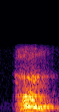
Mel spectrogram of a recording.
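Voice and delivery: short imitated lion huff; one throaty grunt, short of a roar; gruffing lion. Storyteller imitates the lion walking around, gruffing. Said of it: "he wasn't even roaring".

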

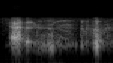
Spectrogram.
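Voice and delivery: dry cough mid-sentence; coughing fit. Real, not acted. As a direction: break off into a cough. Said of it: "caught me one of my coughing spells".

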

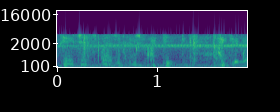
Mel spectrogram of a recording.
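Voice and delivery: soft whispered caution; hush, they're close. Acted. Close to dogs, hiding.

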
